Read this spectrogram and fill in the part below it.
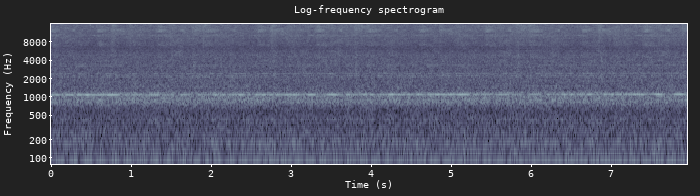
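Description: Steady rumble of a DB BR 101 electric locomotive hauling a passenger train in Train Sim World, running continuously with a constant tonal whine over dense wheel-and-track noise, loud and unbroken throughout.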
